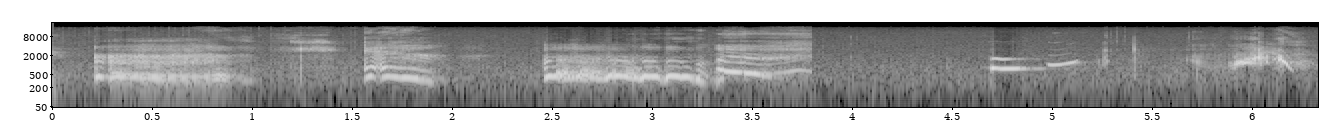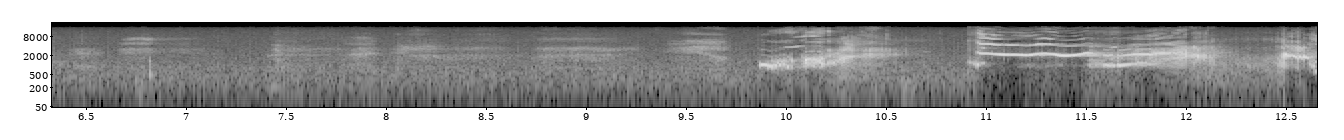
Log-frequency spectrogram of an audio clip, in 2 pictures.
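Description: A two-year-old girl laughing at first, then babbling with short squeaks and rising pitch glides; near the end a high-pitched squeal held for about a second, which sounds like a dolphin.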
